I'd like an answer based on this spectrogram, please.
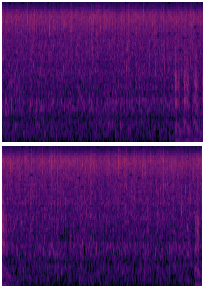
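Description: Quiet background music over a steady hiss, with a short phrase of low pitched notes about two and a half seconds in.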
